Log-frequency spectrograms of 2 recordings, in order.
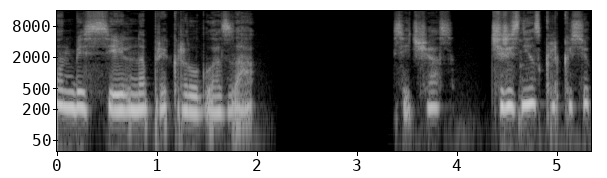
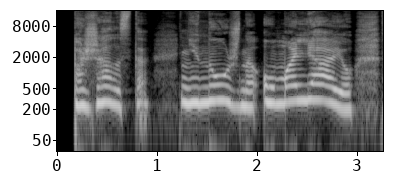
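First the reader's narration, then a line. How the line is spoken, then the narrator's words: Sobbing. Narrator (Russian): всхлипывала я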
